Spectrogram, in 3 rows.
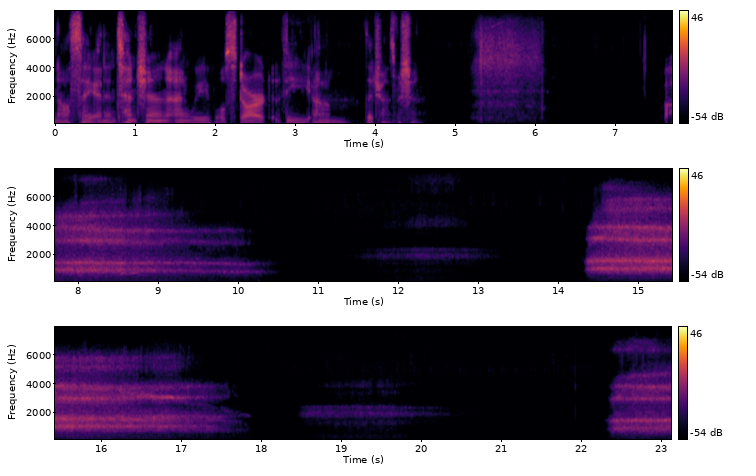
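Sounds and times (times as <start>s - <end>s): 
speech: 0.0s - 4.6s
slow deep breaths during a guided meditation: 5.2s - 6.2s, 7.6s - 10.6s, 11.2s - 13.6s, 14.3s - 21.2s, 22.3s - 23.1s.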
